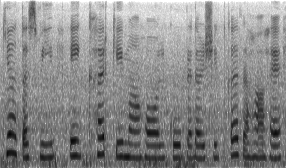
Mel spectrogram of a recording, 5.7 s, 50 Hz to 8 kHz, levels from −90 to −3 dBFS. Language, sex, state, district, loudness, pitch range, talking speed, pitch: Hindi, female, Bihar, Kaimur, -16 LUFS, 225-265 Hz, 115 wpm, 235 Hz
